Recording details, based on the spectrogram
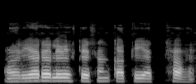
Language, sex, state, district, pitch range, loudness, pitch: Hindi, male, Jharkhand, Jamtara, 140-155 Hz, -20 LUFS, 145 Hz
